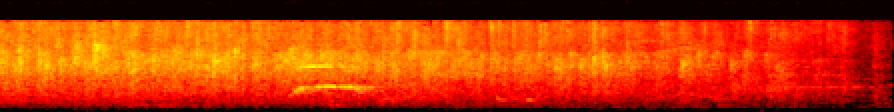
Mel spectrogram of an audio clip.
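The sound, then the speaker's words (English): Sustained applause from an audience fills the whole stretch, a dense steady clatter of many hands clapping that gradually fades toward the end, with a faint voice briefly audible partway through. “Okay, let's give them all a round of applause again.”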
